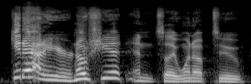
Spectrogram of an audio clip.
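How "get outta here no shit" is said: much higher, louder squeal of disbelief; a delighted stranger who can't believe it; stunned old lady. Retold or imitated. Lady at the bar hearing about the birthday, high astonished squeal. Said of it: "And she's like".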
